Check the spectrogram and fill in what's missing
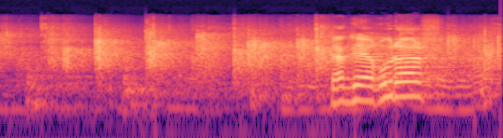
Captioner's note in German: Beifall bei der SPD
